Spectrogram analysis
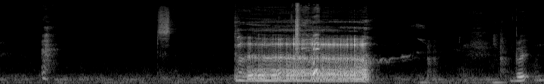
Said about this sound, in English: But I don't know why he's booing. Keep going. Okay, so don't listen to him.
